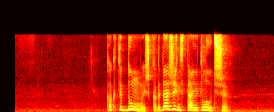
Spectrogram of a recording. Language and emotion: Russian, angry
